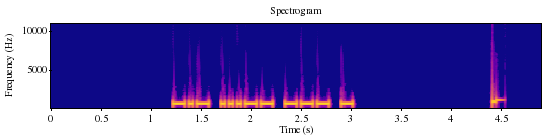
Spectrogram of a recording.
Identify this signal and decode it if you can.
Morse code, heard as a keyed tone, about 30 wpm, 700 Hz. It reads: K3OT
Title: USA Call Signs - 4 Characters - 4x Character Spacing - 30wpm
